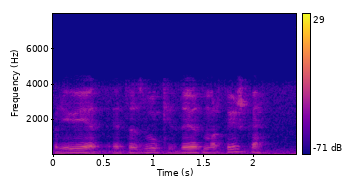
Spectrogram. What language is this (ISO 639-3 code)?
rus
